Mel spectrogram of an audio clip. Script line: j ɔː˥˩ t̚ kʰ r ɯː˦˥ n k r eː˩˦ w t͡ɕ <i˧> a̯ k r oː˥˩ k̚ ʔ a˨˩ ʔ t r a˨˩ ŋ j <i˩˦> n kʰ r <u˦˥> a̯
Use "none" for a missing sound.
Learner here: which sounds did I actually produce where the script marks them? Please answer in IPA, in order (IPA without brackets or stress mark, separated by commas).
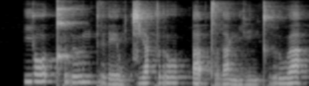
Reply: i˧, i˩˦, u˦˥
